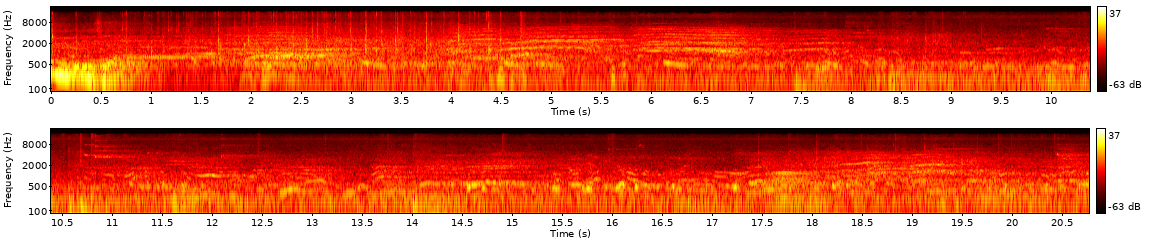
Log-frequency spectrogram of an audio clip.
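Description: A crowd of spectators chatters and cheers loudly in a large echoing hall.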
